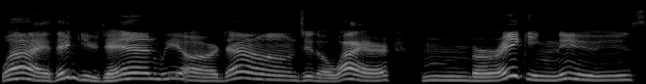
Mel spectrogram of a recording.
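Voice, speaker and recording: In a put-on character voice, a female-sounding speaker talks at a very slow pace with a medium pitch for a woman. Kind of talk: polished broadcast delivery. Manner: urgent, dramatic.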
